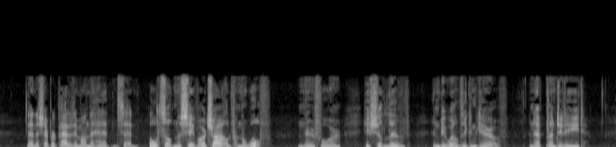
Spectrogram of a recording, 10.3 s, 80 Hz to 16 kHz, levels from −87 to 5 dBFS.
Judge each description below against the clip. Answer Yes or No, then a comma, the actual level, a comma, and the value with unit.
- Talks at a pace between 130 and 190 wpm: No, fast, 205 wpm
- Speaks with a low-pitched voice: Yes, low, 125 Hz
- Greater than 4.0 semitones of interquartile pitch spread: Yes, wide, 5.4 semitones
